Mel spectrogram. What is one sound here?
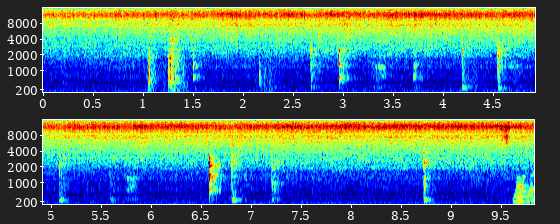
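A wooden spoon scrapes and knocks against a frying pan.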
